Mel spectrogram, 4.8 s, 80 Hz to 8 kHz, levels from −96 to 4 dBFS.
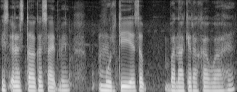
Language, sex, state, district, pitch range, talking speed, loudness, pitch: Hindi, male, Arunachal Pradesh, Longding, 130-145 Hz, 165 wpm, -13 LUFS, 135 Hz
